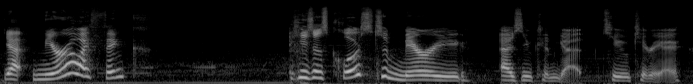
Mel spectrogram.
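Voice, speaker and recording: A woman's voice: mid-range voice, sing-song, takes it slowly, a bit bright. A woman with a lingering cold, chatting and teasing while guiding her husband through a video game. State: sniffly with a cold. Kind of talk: casual let's-play chat.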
